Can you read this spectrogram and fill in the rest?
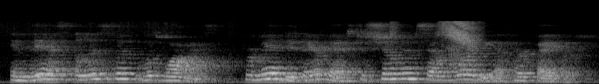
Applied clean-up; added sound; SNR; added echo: none; Fireworks; 15 dB; reverberation time 1.1 s.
